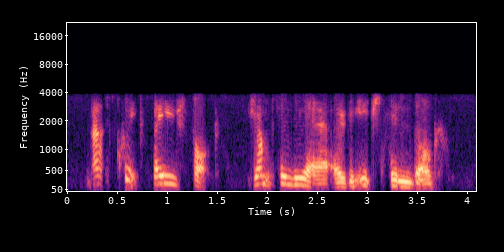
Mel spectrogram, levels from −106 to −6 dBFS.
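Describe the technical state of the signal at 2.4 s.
At 2.4 s the speech sounds rough, muffled and warbly, with nothing above 3.4 kHz. This is tandem speech coding: four low-rate speech codecs in a row, ending in G.729A, each re-encoding the previous one's degraded output. The level is also swelling, voice and background together. This is automatic gain rising, running from 1.84 s to 3.77 s after "quick beige fox", with the gain climbing by about 7 dB after the level was judged too quiet.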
